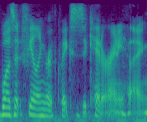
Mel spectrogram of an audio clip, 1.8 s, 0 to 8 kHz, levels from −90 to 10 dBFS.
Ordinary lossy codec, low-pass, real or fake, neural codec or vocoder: MP3, 48 kbps; 7.2 kHz; real; none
